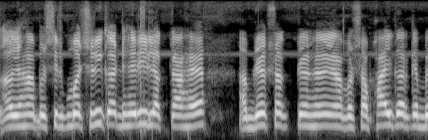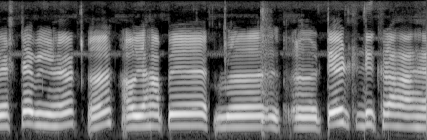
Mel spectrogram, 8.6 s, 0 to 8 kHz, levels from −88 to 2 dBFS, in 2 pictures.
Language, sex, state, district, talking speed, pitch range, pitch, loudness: Hindi, male, Chhattisgarh, Sarguja, 205 wpm, 195-220 Hz, 205 Hz, -14 LUFS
